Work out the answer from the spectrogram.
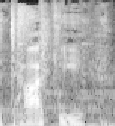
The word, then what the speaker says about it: Otaki: project sick Bro and the otaki rhymes with suaki is an aggressive high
